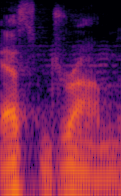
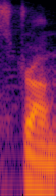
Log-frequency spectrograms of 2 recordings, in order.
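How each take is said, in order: First: It is said as separate 'ess' plus 'drum'. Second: It is said as one syllable, 'strum'. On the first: The speaker calls it wrong. "not S-Drum" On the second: The speaker calls it right. "it's called Strum"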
